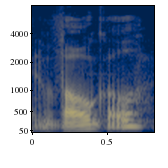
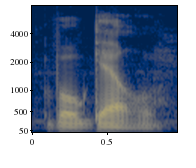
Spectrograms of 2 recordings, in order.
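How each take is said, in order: First: Vogel as VOH-gul, rising like a question; first guess at pronunciation. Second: Vogel as voh-GELL, drawn out slowly; alternative pronunciation. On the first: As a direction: try Vogel with a quick, unstressed second syllable. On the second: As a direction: try Vogel with a full "gell" second syllable. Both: Shown as a demonstration. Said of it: "how do you pronounce your name".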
